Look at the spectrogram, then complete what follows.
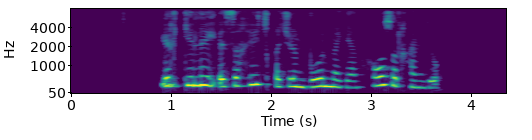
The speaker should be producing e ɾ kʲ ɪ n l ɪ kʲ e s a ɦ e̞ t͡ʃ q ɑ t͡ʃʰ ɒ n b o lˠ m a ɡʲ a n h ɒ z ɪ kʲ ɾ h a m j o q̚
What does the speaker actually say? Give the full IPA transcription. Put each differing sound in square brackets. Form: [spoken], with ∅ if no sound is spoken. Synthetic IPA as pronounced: e ɾ kʲ ɪ n l ɪ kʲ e s a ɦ e̞ t͡ʃ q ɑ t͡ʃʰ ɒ n b o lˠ m a ɡʲ a n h ɒ z ɪ [∅] ɾ h a m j o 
